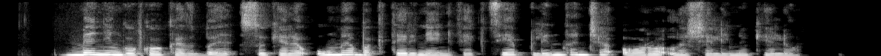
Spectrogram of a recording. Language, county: Lithuanian, Telšiai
